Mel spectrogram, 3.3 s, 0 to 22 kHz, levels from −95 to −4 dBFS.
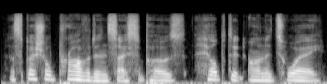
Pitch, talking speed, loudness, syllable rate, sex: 135 Hz, 185 wpm, -19 LUFS, 5.8 syllables/s, male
